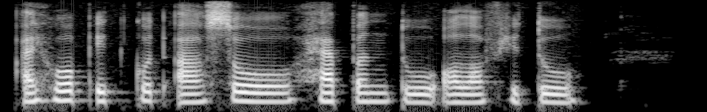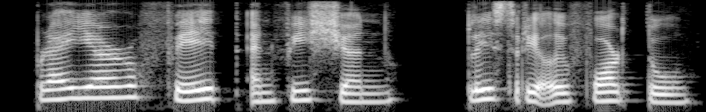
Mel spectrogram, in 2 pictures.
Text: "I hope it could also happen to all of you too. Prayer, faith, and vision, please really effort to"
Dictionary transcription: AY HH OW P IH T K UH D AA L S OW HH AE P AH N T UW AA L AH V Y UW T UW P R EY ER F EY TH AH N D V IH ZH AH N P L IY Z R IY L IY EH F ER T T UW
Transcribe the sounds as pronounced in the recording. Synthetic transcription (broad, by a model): AY HH OW P IH T K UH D AA L S OW HH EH P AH N T UW AA L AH F Y UW T UW P R EY ER F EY T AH N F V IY SH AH N P L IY S R IY L IY F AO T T UW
